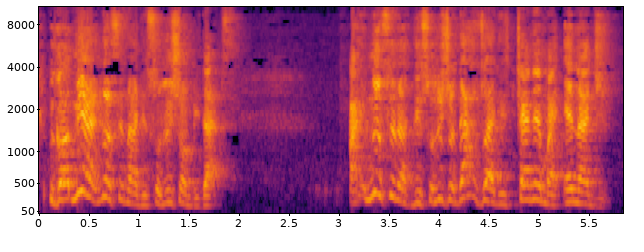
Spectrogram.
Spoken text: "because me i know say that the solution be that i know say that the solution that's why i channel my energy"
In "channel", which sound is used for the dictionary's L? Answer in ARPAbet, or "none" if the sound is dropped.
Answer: N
